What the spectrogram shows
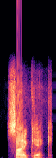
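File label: "psychic", American English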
